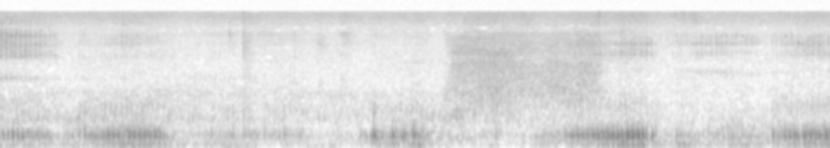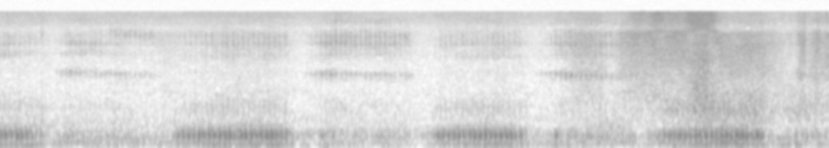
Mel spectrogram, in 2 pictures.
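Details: A domestic cat purrs in a deep, rattling drone, with louder bursts about every second and a half alternating with softer, breathier phases. Seven or so swells in all.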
